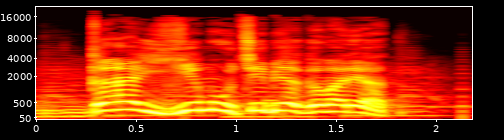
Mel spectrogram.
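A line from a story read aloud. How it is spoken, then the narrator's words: Repeated shout. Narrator (Russian): Джордж крикнул снова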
